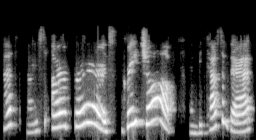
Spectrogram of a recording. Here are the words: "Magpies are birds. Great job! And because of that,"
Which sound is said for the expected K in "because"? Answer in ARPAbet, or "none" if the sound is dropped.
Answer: K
